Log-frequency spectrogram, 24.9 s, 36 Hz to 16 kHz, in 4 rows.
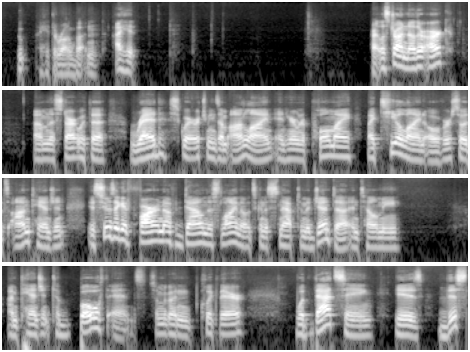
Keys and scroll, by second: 0.7 Escape.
